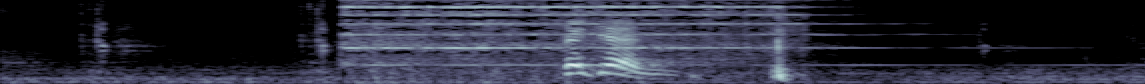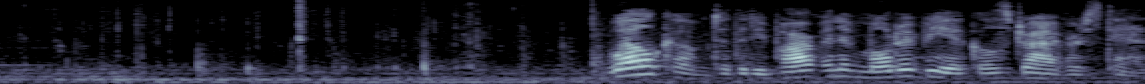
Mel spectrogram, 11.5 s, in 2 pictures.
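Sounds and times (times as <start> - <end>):
electric bell ringing: 1.7 - 5.6
speech: 2.8 - 3.4, 9.0 - 11.4.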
